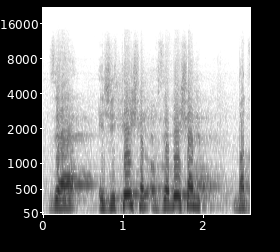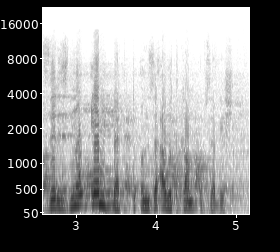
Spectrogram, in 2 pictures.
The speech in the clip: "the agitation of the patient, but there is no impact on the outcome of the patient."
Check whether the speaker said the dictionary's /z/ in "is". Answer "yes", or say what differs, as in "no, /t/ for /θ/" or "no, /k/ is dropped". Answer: yes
